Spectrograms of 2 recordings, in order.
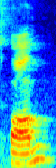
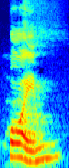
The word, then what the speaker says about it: poem: a number of times i've heard people pronounce it as palm it's not because if people insist that the word be pronounced as palm then the person who makes it will be pronounced as spot doesn't sound right if there are others who pronounce it as poem maybe you've heard of some then the person who makes it is known as a poet does it sound right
